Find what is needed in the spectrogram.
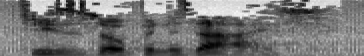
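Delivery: animated storytelling that rises and falls with the drama; story narration. A narrator's reading. Pastor reads a Bible story to children, animated storytelling. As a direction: read it to children, pausing for effect.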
